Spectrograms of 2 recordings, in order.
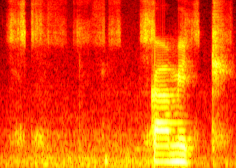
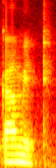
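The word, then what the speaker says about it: commit: ক আর এটা হলো কা এটা হবে তোমার কামিট এটা কিন্তু উচ্চারণটা হবে কামিট আর এটা হলো তোমার হলো কমান্ড তো এটা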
